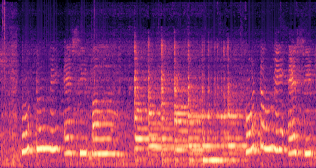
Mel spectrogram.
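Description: A song with a woman's singing voice over instrumental accompaniment, with long held notes.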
